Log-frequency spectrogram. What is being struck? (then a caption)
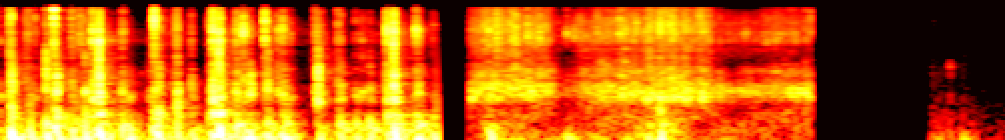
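Plastic laptop keyboard keys. Both hands type on a dark plastic laptop keyboard, tapping the keys with fingertips and long nails in a quick, irregular run of sharp, bright clicks. After a short break, a steadier bright, hissing clatter continues for nearly two seconds, then stops, leaving silence and one faint low thump at the end.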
